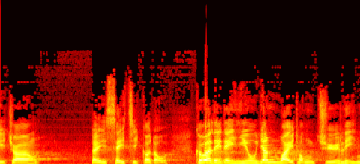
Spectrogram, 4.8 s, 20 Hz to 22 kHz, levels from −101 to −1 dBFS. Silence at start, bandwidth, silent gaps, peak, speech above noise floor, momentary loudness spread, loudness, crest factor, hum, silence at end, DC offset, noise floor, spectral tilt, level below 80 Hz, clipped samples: 0 s; 12 kHz; none; 0 dBFS; 29 dB; 12 LU; -18 LUFS; 20 dB; none; 0 s; under 0.1%; -47 dBFS; -3 dB/octave; -54 dBFS; under 0.1%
